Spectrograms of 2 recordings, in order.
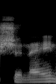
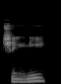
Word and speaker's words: Cheney: I guess that's how you say her name, is Shanae, not Cheney. It's Shanae. I found that out on a podcast, but I'm going to call her Cheney because Shanae just sounds stupid.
